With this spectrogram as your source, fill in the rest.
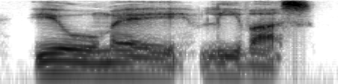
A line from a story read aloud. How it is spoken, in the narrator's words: said the Inquisitor, his voice deep and resonant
